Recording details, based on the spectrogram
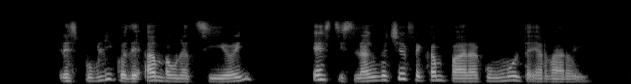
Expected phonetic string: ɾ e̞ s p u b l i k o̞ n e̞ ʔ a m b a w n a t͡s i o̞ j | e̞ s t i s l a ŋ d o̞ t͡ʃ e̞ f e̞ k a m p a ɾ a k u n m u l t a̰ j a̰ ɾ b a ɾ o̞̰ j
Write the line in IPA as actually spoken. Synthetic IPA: ɾ e̞ s p u b l i k o̞ d e̞ ʔ a m b a w n a t͡s i o̞ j | e̞ s t i s l a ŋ d o̞ t͡ʃ e̞ f e̞ k a m p a ɾ a k u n m u l t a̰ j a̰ ɾ b a ɾ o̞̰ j

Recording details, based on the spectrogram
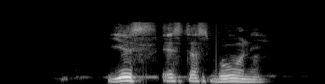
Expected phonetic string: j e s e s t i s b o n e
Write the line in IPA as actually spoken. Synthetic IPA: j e s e s t a s b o n e

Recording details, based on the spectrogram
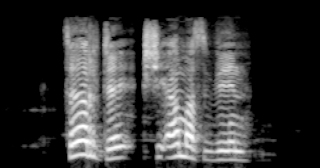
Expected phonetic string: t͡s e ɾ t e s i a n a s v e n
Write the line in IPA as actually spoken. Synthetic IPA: t͡s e ɾ t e ʃ i a m a s v i n

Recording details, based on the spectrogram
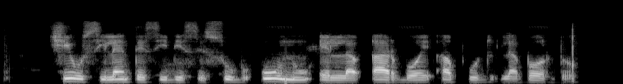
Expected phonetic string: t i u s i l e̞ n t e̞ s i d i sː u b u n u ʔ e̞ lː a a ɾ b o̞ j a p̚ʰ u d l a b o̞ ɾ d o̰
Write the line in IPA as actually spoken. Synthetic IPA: t͡ʃ i u s i l e̞ n t e̞ s i d i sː u b u n u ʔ e̞ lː a a ɾ b o̞ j a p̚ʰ u d l a b o̞ ɾ d o̰

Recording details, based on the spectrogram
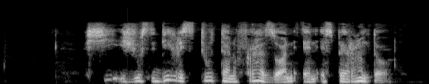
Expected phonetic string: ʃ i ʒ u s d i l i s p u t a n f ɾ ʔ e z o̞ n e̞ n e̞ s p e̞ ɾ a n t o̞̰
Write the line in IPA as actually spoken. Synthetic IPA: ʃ i ʒ u s d i ɾ i s t u t a n f ɾ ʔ a z o̞ n e̞ n e̞ s p e̞ ɾ a n t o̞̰

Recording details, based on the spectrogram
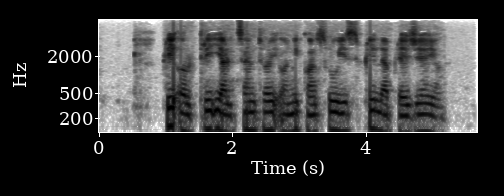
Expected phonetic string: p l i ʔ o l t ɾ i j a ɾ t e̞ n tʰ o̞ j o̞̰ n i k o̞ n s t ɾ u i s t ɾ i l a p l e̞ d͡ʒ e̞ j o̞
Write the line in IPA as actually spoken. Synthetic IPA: p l i ʔ o l t ɾ i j a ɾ t͡s e̞ n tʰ o̞ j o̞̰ n i k o̞ n s t ɾ u i s p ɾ i l a p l e̞ d͡ʒ e̞ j o̞

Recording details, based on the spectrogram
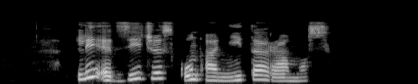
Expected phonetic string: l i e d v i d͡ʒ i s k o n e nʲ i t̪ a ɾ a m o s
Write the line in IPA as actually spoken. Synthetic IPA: l i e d z i d͡ʒ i s k u n a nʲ i t̪ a ɾ a m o s

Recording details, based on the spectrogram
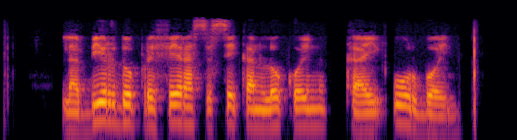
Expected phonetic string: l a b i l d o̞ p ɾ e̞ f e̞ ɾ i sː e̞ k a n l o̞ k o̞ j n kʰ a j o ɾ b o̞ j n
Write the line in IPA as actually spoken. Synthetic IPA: l a b i ɾ d o̞ p ɾ e̞ f e̞ ɾ a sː e̞ k a n l o̞ k o̞ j n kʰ a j u ɾ b o̞ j n

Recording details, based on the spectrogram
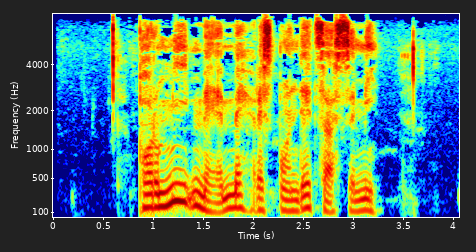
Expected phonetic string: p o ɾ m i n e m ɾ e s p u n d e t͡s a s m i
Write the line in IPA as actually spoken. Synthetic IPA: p o ɾ m i m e m ɾ e s p o n d e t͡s a s m i

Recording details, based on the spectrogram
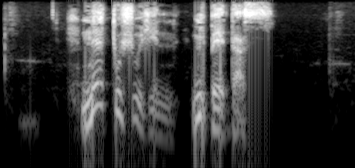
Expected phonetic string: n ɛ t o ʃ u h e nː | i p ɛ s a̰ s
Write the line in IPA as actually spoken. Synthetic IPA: n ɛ t u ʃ u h i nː | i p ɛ t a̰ s

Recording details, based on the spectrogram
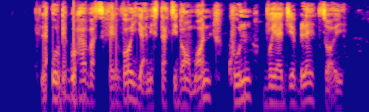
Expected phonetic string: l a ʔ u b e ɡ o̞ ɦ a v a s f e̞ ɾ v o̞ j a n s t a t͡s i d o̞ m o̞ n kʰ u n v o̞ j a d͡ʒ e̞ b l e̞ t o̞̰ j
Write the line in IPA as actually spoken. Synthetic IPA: l a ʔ u b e ɡ o̞ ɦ a v a s f e̞ ɾ v o̞ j a n s t a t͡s i d o̞ m o̞ n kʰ u n v o̞ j a d͡ʒ e̞ b l e̞ t͡s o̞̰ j

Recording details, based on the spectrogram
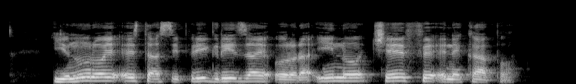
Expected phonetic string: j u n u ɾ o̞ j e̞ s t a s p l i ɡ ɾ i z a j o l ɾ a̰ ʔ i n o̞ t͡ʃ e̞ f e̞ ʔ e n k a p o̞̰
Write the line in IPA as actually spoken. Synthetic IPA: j u n u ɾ o̞ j e̞ s t a s p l i ɡ ɾ i z a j o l ɾ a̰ ʔ i n o̞ t͡ʃ e̞ f e̞ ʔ e n k a p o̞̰

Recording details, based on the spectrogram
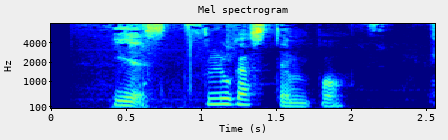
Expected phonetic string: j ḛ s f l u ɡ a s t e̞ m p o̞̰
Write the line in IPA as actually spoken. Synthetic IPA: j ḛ s f l u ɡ a s t e̞ m p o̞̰

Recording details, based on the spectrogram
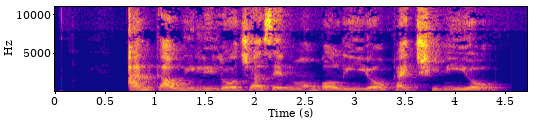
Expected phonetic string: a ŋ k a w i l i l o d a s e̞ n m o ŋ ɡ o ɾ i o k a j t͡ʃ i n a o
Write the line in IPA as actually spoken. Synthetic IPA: a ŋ k a w i l i l o d͡ʒ a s e̞ n m o ŋ ɡ o l i o k a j t͡ʃ i n i o

